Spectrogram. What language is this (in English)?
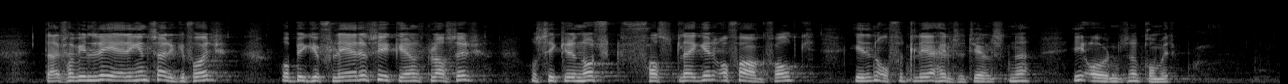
Norwegian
